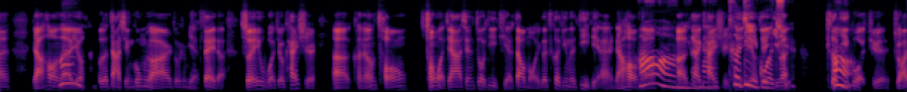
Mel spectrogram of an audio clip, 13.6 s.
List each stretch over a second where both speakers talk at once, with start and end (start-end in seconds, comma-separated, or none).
9.6-11.8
